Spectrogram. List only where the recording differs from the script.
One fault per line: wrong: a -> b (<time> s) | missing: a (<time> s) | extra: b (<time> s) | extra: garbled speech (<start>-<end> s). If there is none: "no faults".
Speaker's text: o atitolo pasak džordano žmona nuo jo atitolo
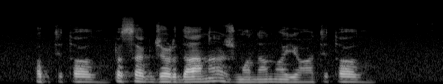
no faults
